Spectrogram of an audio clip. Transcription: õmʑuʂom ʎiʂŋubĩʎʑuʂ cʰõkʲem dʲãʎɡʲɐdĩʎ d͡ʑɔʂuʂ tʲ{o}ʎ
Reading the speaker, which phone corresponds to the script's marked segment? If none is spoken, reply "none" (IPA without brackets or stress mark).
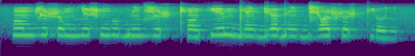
o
